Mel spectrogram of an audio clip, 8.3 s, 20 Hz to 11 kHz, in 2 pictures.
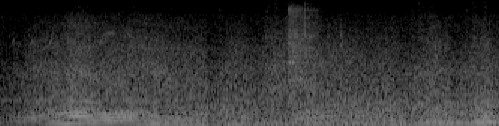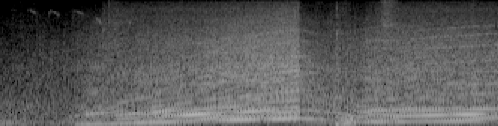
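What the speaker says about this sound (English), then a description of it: "Oh, it sounds exactly the same as the Lotus Elise does in this game." In Forza Horizon 4, a car with an engine note like the Lotus Elise revs repeatedly on a driving road. Its pitch sweeps up and down and grows louder during a hard acceleration near the end.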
